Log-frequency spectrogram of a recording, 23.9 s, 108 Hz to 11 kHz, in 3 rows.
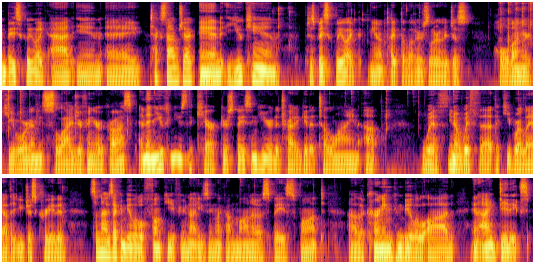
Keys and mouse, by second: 2.4 g, 2.8 s, 4.0 Tab, 4.3 shift+middle click, 5.1-8.3 typing, 9.0 Tab, 9.9 shift+middle click, 10.8 shift+middle click, 12.1 s, 13.0 click, 13.7 s, 14.0 click, 14.1 g, 14.6 click, 14.6 s, 14.8 g, 15.6 shift+middle click, 16.7-19.4 shift+middle drag, 19.9 shift+middle click, 20.8 shift+middle click, 21.9 shift+middle click.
